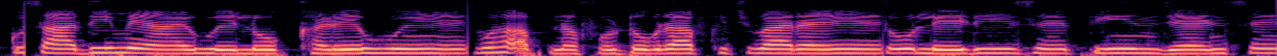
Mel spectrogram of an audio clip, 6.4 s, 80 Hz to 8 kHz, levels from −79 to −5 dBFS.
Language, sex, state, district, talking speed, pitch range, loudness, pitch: Hindi, female, Uttarakhand, Uttarkashi, 190 wpm, 215-230 Hz, -18 LUFS, 225 Hz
